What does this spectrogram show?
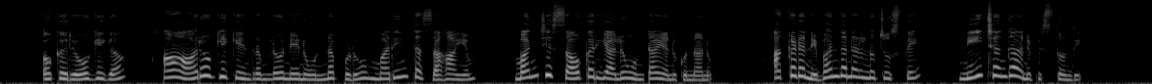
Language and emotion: Telugu, sad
